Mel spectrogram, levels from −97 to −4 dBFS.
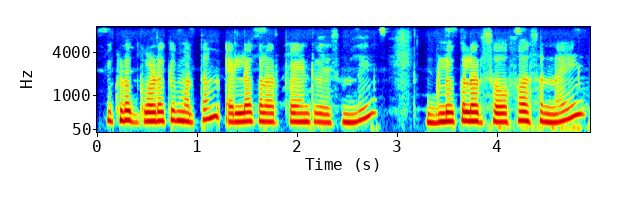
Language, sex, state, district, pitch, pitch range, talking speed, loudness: Telugu, female, Andhra Pradesh, Annamaya, 215 Hz, 200-235 Hz, 135 wpm, -14 LUFS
